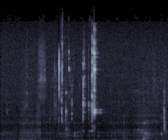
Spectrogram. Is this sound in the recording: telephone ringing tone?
no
